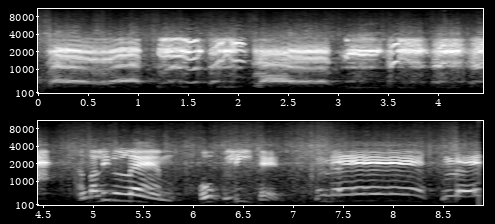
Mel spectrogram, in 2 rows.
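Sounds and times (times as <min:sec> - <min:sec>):
parrot squawking: 0:00.2 - 0:04.7
speech: 0:05.0 - 0:07.8.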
